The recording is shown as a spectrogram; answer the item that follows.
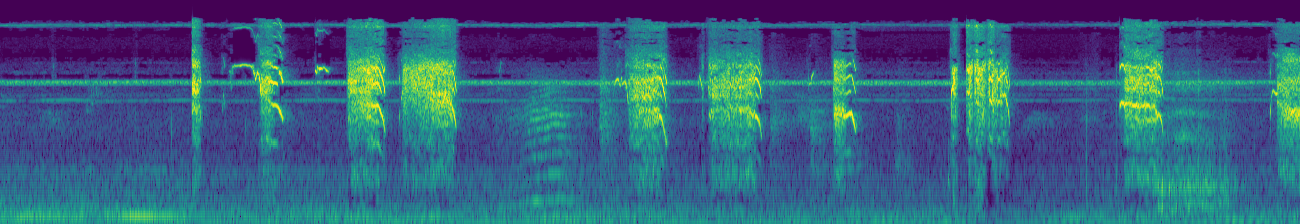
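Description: Newly hatched sulphur-crested cockatoo chick (Cacatua galerita eleonora) giving short, high food-begging calls, about eight of them with brief pauses between, while being hand-fed from a syringe.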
